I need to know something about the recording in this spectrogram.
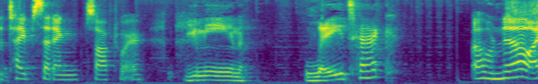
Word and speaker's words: LaTeX: to know based on chat how you pronounce l-a-t-e-x oh as in the type setting software you mean lay tech oh no i say latex i think it actually is law attack so oh there is uh there is a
